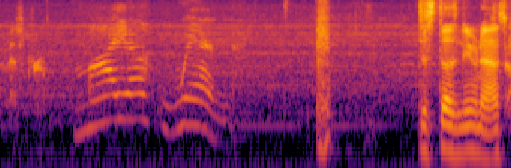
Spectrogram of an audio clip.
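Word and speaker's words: Nguyen: Maya Wynn. Just doesn't even ask how it's spelled.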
